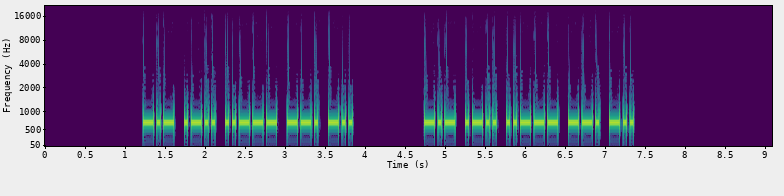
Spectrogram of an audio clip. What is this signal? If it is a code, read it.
Morse code, heard as a keyed tone, about 27 wpm, 700 Hz. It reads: KL2GD KL2GD
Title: USA Call Signs - 5 Characters - Repeated 2x - 28wpm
